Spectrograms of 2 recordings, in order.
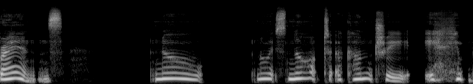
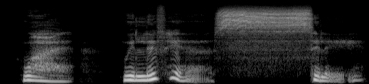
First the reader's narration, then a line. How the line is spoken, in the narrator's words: hissed the adder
